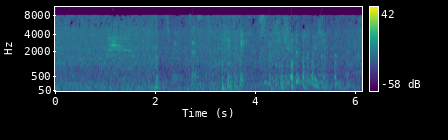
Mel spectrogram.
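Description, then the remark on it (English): A male Sphynx cat meows repeatedly outside a house in short, insistent cries to get attention, moderately loud, with a muffled murmur of voices and background noise around it. “They had a Sphinx cat outside there.”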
